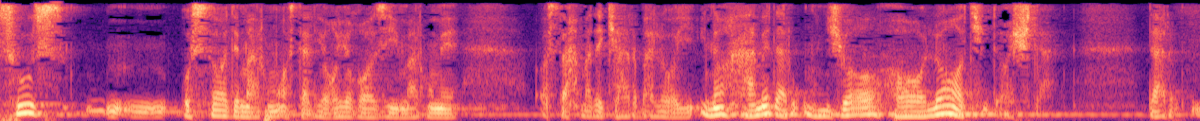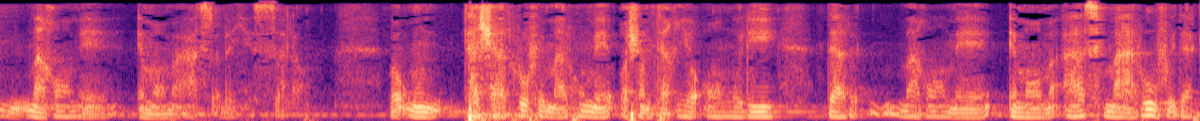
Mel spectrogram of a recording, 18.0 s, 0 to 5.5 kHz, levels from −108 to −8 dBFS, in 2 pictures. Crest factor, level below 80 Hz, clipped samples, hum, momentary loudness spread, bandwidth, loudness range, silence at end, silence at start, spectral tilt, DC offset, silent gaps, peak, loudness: 20 dB; -36 dBFS; under 0.1%; none; 14 LU; 5.4 kHz; 7 LU; 0 s; 0 s; -6 dB/octave; under 0.1%; none; 0 dBFS; -19 LUFS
